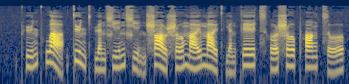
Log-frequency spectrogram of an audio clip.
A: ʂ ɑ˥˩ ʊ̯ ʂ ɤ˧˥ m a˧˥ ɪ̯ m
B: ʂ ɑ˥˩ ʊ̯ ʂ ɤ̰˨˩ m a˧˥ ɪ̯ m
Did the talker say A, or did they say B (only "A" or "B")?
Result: A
